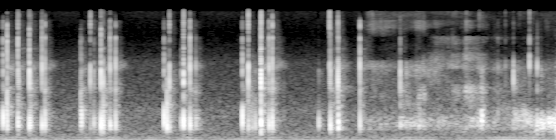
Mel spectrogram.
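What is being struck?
Wooden back of a paddle hairbrush.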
